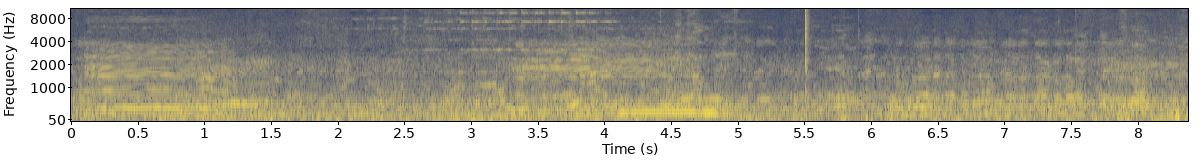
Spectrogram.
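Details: Cattle at Raniganj market, Dinajpur, where cows are sold with their calves on July 2, 2026. A sustained moo rises early, with another harmonic lowing call a few seconds later, under continuous human talk and market bustle.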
